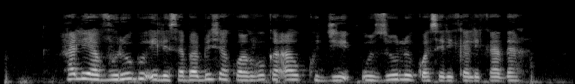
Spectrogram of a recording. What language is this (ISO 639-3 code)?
swa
